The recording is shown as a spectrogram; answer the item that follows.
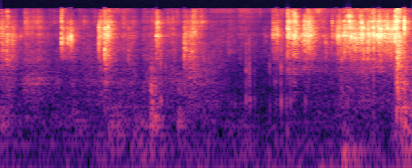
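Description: A handful of six-sided dice clicking together as they are gathered up, then a dense clatter for about the last second as they are rattled and rolled onto a gaming mat.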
